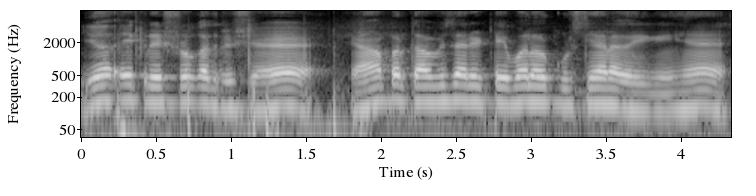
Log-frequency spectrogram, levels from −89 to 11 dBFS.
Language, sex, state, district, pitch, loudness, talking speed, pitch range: Hindi, male, Jharkhand, Garhwa, 150 Hz, -14 LUFS, 205 wpm, 130-160 Hz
